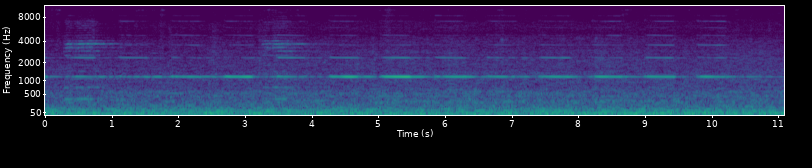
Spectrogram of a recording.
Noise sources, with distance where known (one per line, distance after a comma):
unidentified alert signal, near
